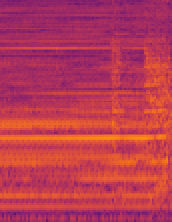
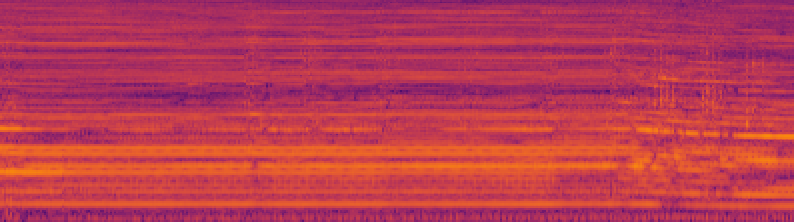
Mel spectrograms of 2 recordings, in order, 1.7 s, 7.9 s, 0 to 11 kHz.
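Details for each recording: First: 1986 35 hp Mercury outboard tilt/trim, just repaired (cleaned stuck, dirty motor brushes) and refilled with fluid: steady electric pump whine with rough, hissy bursts of air gurgling through the system; more fluid likely needed. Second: 1986 35 hp Mercury outboard tilt/trim motor after cleaning stuck, dirty brushes and bleeding the system: steady electric hum dropping slightly in pitch near the end as it takes load; trim motor now running normally.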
